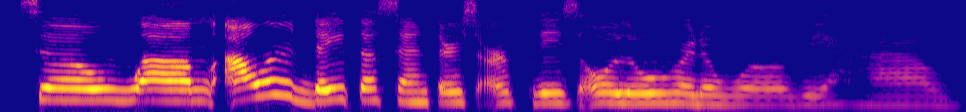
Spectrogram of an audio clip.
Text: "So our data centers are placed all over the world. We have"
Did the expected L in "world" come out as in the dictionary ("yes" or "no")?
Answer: yes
